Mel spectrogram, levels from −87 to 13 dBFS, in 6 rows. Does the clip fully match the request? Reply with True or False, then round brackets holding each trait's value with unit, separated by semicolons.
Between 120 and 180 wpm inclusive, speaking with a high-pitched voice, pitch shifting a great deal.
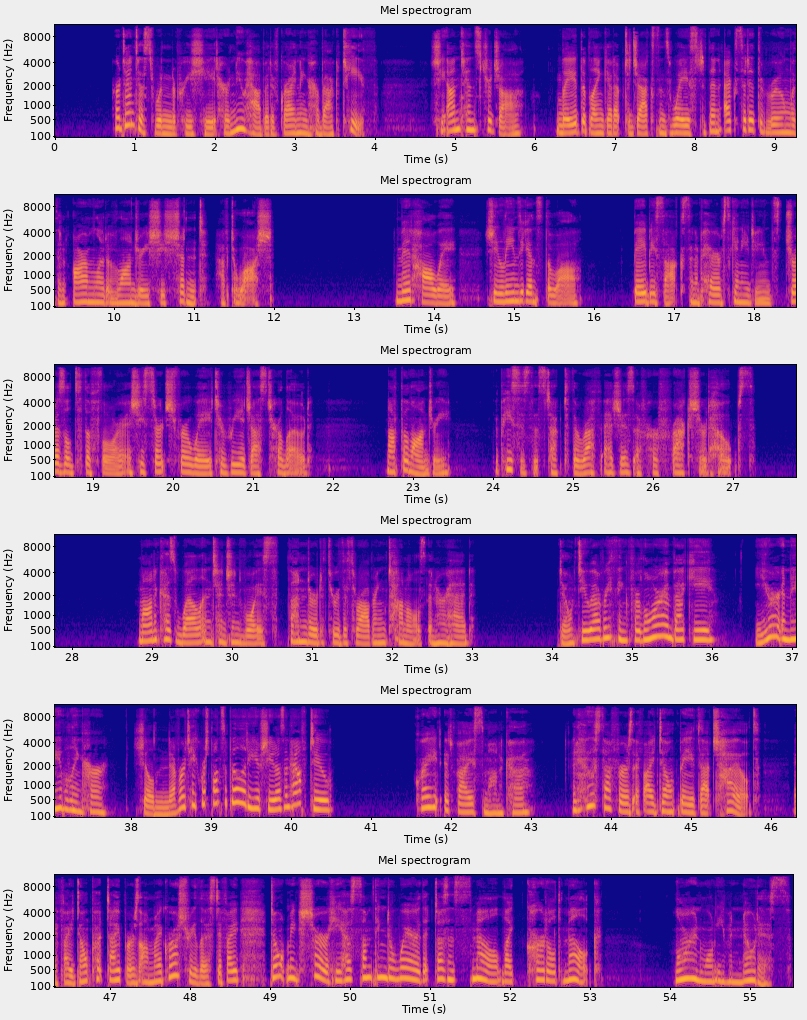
True (165 wpm; 195 Hz; 6.2 semitones)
